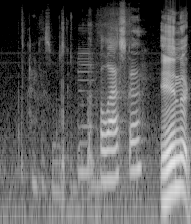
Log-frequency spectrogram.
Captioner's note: buzzer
